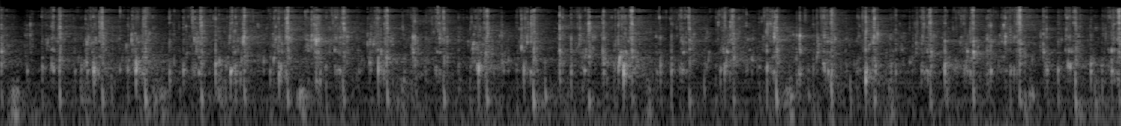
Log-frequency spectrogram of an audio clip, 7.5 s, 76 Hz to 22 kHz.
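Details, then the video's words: nomyen, a Pit Bull on a raw diet, crunching through raw fish and duck feet; loud, steady bursts of crisp crackling bites and wet smacking follow each other quickly with hardly a pause, in a small indoor space. "nomyen the Pit Bull eats Raw 3 Fish&Duck Feet combo [ASMR] BARF | MUKBANG 動物の咀嚼音"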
